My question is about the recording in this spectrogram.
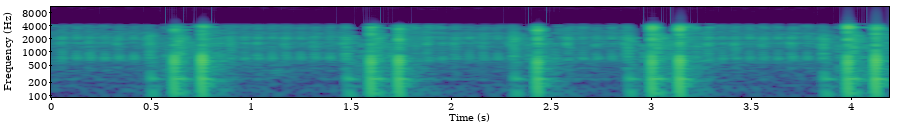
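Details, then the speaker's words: Hobby hit-and-miss model engine running normally: sharp firing bangs usually in pairs about every second, coasting quietly between, occasionally a single hit; timing adjustable. "But it sits there and runs pretty good. Usually hits twice and then coasts."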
